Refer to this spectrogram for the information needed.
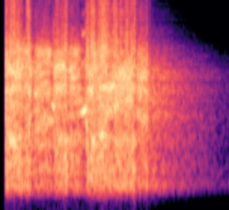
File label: Player Spotted Attack, Barks Battle; Warframe; Lasrian; Lasrian Enemy A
